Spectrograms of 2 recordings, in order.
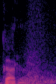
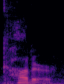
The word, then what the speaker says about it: Qatar: It's called a but So I've heard cutter. It's not cutter. But you're saying like a G. They use a G sound.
